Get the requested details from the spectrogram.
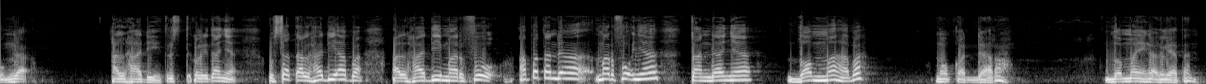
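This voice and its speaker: A man teaching an Arabic grammar lesson, drilling with rhetorical questions, reading example phrases out slowly, and rising high for questions before dropping low for the answers. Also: warm tone. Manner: pitch swings widely between questions and answers. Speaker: Islamic studies teacher.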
